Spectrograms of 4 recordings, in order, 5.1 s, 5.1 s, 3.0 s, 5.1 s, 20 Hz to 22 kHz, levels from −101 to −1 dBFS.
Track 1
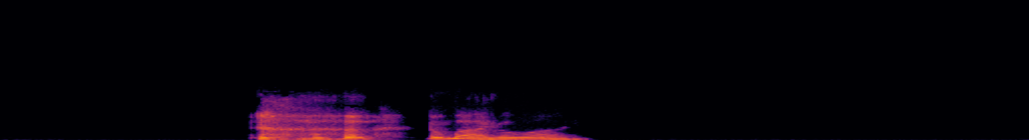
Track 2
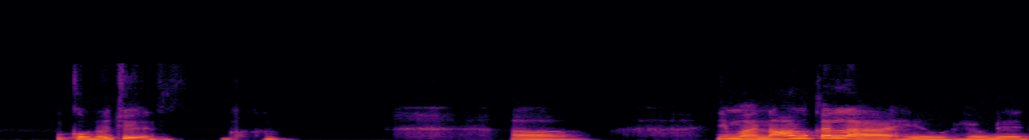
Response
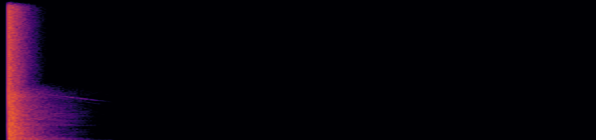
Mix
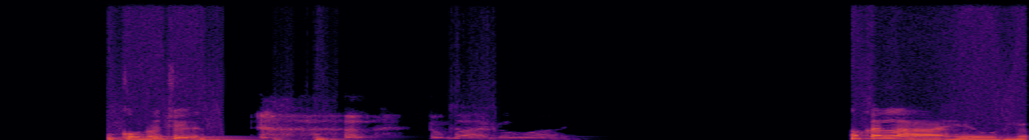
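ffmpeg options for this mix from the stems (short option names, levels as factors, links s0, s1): -filter_complex "[0:a]highpass=750,volume=0.237,asplit=2[s0][s1];[1:a]acrusher=bits=9:mix=0:aa=0.000001,adelay=250,volume=1.06,asplit=3[s2][s3][s4];[s2]atrim=end=2.58,asetpts=PTS-STARTPTS,afade=t=out:st=2.576:d=0.004:c=hsin[s5];[s3]atrim=start=2.58:end=4.26,asetpts=PTS-STARTPTS,volume=0[s6];[s4]atrim=start=4.26,asetpts=PTS-STARTPTS,afade=t=in:d=0.004:c=hsin[s7];[s5][s6][s7]concat=n=3:v=0:a=1[s8];[s1]apad=whole_len=238083[s9];[s8][s9]sidechaincompress=threshold=0.00158:ratio=8:attack=9.8:release=288[s10];[s0][s10]amix=inputs=2:normalize=0,bandreject=f=56.38:t=h:w=4,bandreject=f=112.76:t=h:w=4,bandreject=f=169.14:t=h:w=4,bandreject=f=225.52:t=h:w=4,bandreject=f=281.9:t=h:w=4,bandreject=f=338.28:t=h:w=4,bandreject=f=394.66:t=h:w=4,bandreject=f=451.04:t=h:w=4,bandreject=f=507.42:t=h:w=4,bandreject=f=563.8:t=h:w=4,bandreject=f=620.18:t=h:w=4,bandreject=f=676.56:t=h:w=4,acrossover=split=170|890[s11][s12][s13];[s11]acompressor=threshold=0.002:ratio=4[s14];[s12]acompressor=threshold=0.00501:ratio=4[s15];[s13]acompressor=threshold=0.00891:ratio=4[s16];[s14][s15][s16]amix=inputs=3:normalize=0"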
